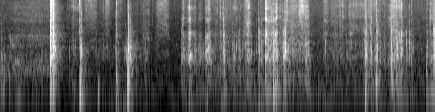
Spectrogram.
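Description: Cardboard toy box being opened by hand: a few sharp clicks as the flaps and tabs are worked loose, then rustling and crinkling of the cardboard and plastic insert from about two seconds in.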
